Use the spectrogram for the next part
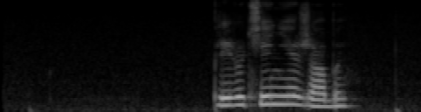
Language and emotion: Russian, neutral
